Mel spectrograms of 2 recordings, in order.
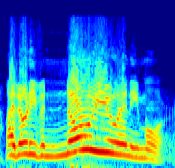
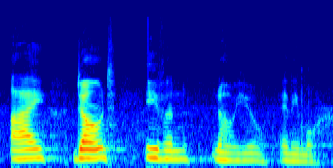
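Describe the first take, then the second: First: Raised, fast cry of a betrayed husband; hurt, furious outburst in a retelling; retold scream. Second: Subdued, solemn retelling of angry words; retold shout, hushed. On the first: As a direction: act out his angry shout, quick and loud. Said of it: "as he screams". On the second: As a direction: voice the shout quietly, as grieving love. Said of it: "as he shouts".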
